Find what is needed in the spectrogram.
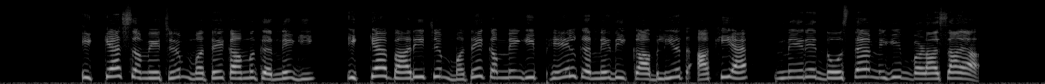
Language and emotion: Dogri, happy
